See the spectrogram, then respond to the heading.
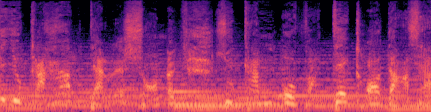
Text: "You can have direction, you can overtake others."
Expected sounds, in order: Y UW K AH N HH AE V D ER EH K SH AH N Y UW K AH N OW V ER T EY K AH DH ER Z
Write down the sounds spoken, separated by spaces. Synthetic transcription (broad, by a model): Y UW K AH N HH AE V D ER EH SH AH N Y UW K AH N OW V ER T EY K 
